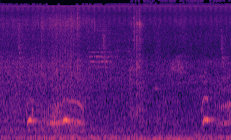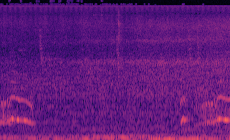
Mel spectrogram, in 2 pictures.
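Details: Low dove coos repeated three times, roughly every four seconds, each a short lead note sliding into a drawn-out, slightly wavering hoot, with a steady low rumble behind.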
